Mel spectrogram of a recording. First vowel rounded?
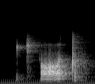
yes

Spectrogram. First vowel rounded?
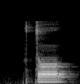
yes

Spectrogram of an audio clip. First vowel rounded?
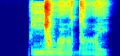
yes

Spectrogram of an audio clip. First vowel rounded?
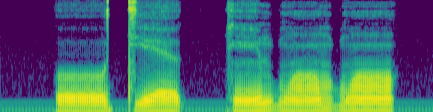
yes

